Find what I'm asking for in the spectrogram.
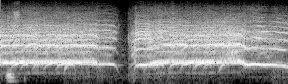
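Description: A video game gun fires living, screaming bullets: two long, loud, shrill wailing screams, separated by a brief break, dominating, with no talking.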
